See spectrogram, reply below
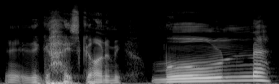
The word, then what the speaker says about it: Munguia: I'm pronouncing it wrong again. It's Munguia, right? What did I say? Munguia? Okay, yeah, it's Munguia.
